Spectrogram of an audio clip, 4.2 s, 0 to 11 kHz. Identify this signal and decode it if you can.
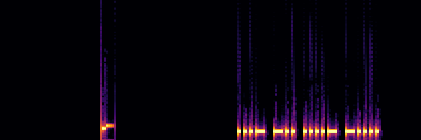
Morse code, heard as a keyed tone, about 40 wpm, 700 Hz. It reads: VD46
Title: Four Challenging Letter-Number Combinations 40wpm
